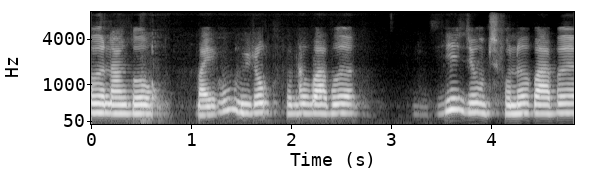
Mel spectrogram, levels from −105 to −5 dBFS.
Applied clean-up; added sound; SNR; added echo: neural mask model DeepFilterNet 3.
